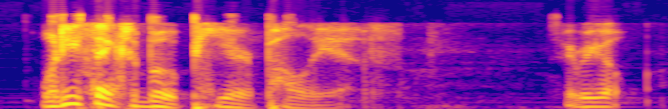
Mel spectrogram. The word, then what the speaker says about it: Poilievre: Yeah, well, it's French, so it's I don't think he's French, but the name's French. Pierre Poilievre. – Poilievre. – Sort of a weird R, silent R.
